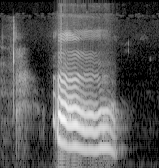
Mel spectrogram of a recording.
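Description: A person imitates a dog's bark with a single drawn-out, wailing howl-like vocal bark lasting about half a second, close and loud, after a brief soft sound and then silence.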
